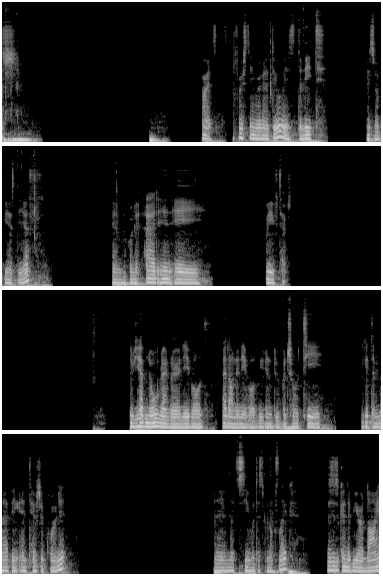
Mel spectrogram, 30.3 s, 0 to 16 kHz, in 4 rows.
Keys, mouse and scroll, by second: 3.6 click, 4.6 middle click, 5.9 click, 7.3 x, 7.9 click, 8.2 middle click, 9.5 click, 9.9 shift+a, 17.0 middle click, 17.8-18.6 scroll up 1, 21.9 ctrl+t, 25.9 click, 27.4 ctrl+shift+click.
